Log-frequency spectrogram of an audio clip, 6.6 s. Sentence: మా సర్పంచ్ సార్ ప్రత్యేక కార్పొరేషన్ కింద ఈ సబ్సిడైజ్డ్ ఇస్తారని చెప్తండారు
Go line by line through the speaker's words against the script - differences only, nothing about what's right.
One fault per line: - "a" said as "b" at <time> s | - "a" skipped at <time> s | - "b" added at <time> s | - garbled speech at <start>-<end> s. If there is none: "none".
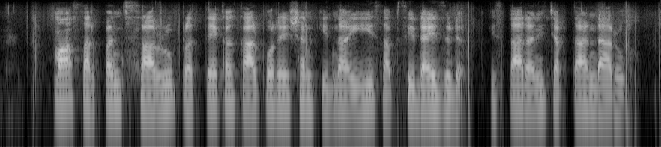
none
